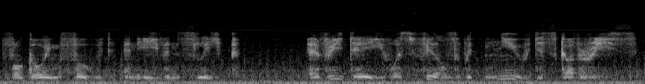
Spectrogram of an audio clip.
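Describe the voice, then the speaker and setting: An actor playing an ancient, soft-spoken scientist in a video game, with a breathy aged voice and a measured, formal way of telling things. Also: male voice. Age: older. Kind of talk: dramatic video game dialogue. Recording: noisy cassette tape with vehicle-like rumble.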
